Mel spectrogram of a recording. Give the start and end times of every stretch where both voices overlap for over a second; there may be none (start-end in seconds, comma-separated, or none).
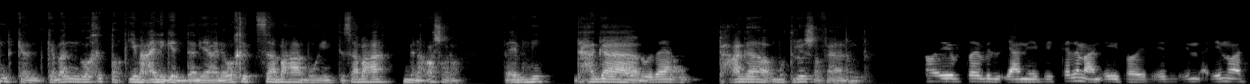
none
